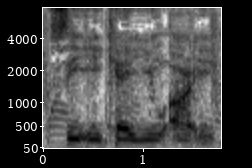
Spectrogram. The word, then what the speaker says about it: Cekure: my name is spelled Cekure, and I was like, I know C actually makes the same sound as S in some cases, like with the word scent.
